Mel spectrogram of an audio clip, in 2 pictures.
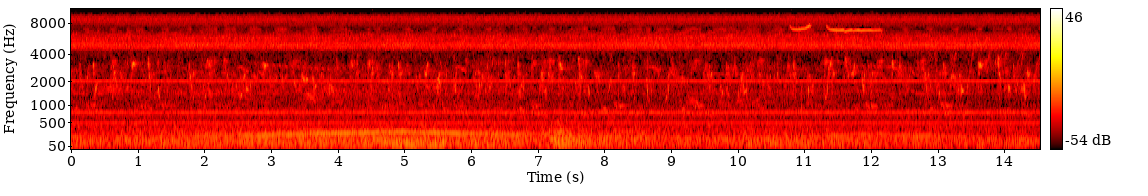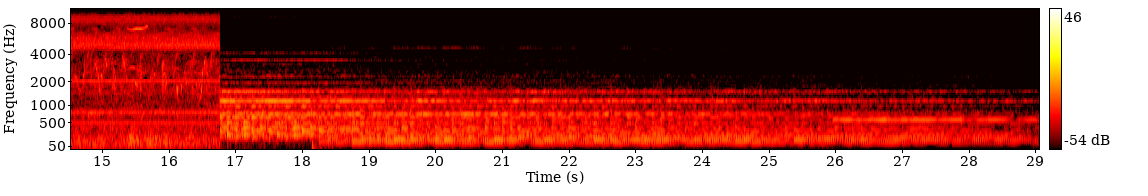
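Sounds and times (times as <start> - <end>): bird chirps: 0.0 - 16.8
insects droning: 0.0 - 16.8
whistled bird notes: 0.0 - 16.8.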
